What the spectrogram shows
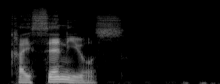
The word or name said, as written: Caesennius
